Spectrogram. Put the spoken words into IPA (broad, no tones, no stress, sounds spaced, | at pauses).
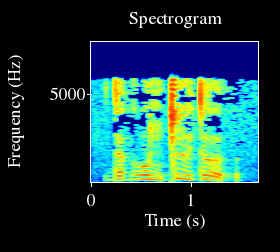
d œ ɡʱ o ɲ ǀ ʉ t ɵ θ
